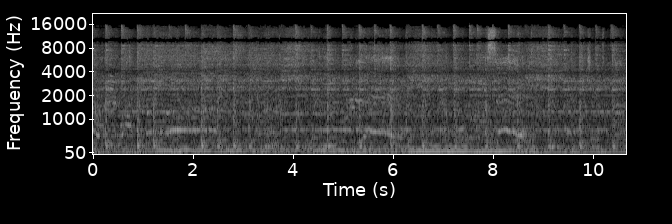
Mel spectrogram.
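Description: Live hard rock band playing full out: distorted electric guitar, bass guitar and drum kit, with long held high notes that bend downward about halfway through and again near the end.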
